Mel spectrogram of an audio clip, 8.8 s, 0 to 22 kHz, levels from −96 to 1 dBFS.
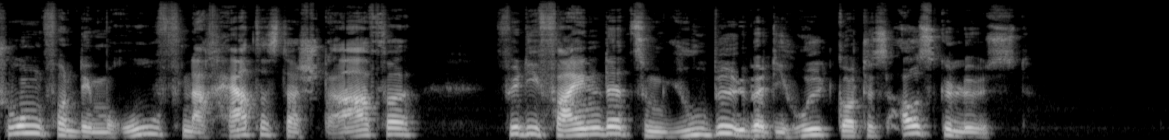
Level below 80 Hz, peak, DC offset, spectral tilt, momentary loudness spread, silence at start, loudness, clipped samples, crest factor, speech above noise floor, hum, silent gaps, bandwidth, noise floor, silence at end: -78 dBFS; -8 dBFS; under 0.1%; -5 dB/octave; 9 LU; 0 s; -28 LUFS; under 0.1%; 20 dB; 61 dB; none; none; 19.5 kHz; -89 dBFS; 1.15 s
